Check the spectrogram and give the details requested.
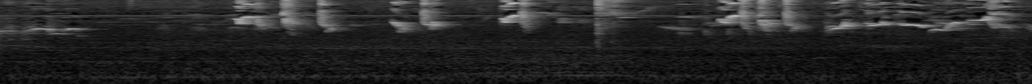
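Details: Oriental magpie-robin singing in the ngeplong style: bursts of sharp, high chirps and whistled phrases, some buzzy, come in clusters separated by short pauses across ten seconds, over a faint low hum.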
